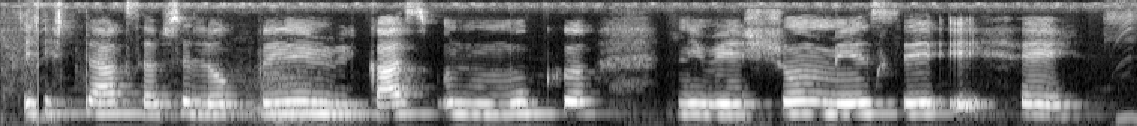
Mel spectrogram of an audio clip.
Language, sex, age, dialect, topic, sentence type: Hindi, female, 18-24, Awadhi Bundeli, banking, statement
